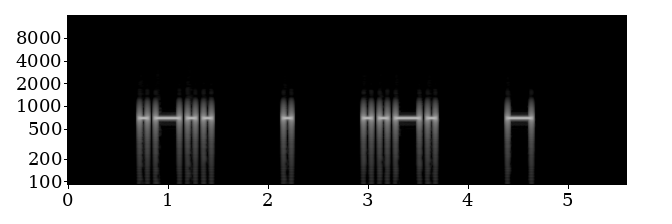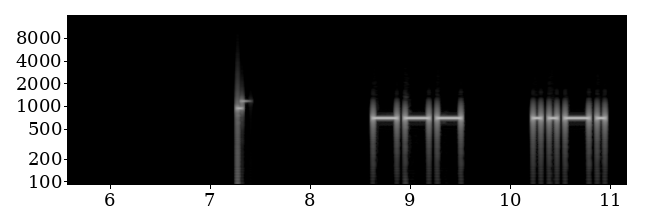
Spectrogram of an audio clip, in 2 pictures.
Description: Morse code, heard as a keyed tone, about 15 wpm, spaced as for 8 wpm, 700 Hz. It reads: LEFT OF
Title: 3x Character Spacing - Top 300 Words - 15wpm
